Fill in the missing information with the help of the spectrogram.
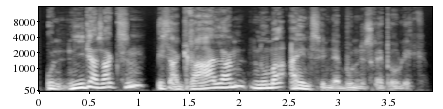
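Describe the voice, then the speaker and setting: A middle-aged man narrating a children's farm story in an expressive storytelling manner. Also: moderate pace, husky, no echo, studio quality. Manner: expressive, sweeping pitch.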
